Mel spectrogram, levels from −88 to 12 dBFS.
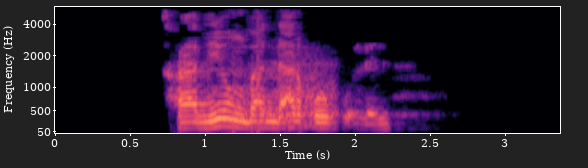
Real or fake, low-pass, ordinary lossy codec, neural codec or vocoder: real; 5.4 kHz; MP3, 24 kbps; none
